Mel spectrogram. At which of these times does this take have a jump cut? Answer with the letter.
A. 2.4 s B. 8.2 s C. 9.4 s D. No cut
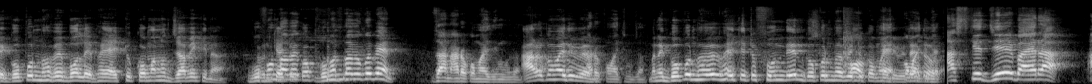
C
